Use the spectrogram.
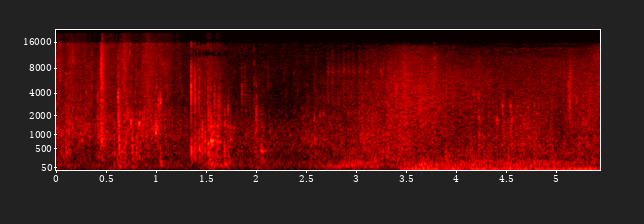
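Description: A sailing ship crossing open sea in Assassin's Creed Valhalla, with steady wind rush and water washing against the hull, a few sharper splashes early and a fuller, continuous surge of wind and waves later.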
